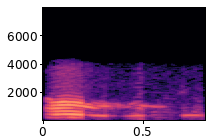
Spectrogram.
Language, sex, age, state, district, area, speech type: Maithili, female, 30-45, Bihar, Darbhanga, urban, conversation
